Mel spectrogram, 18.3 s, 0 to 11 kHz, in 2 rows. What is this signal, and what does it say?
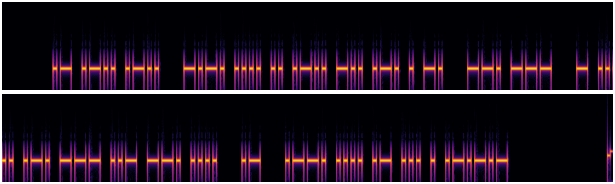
Morse code, heard as a keyed tone, about 22 wpm, 700 Hz. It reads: ALL CHILDREN GO THROUGH A PHASE.
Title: Sentences from Top 1200 Words 22wpm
